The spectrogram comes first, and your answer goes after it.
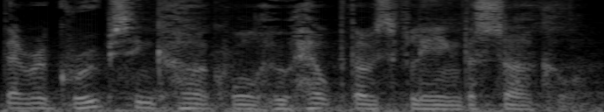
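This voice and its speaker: An actor playing an intense, principled rebel mage in a fantasy video game, grim, earnest and insistent. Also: male voice, mid-range voice, fairly even intonation, moderate pace, lightly acted. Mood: grim, bitter. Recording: clearly noisy game audio.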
